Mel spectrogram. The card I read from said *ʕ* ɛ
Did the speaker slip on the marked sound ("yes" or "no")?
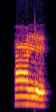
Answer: no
